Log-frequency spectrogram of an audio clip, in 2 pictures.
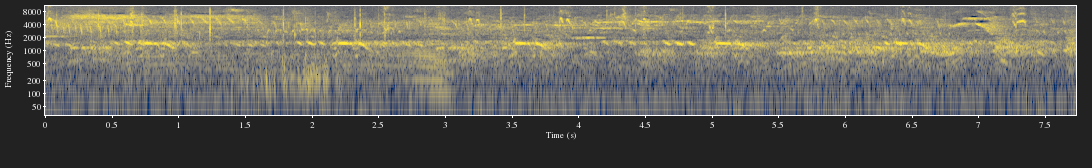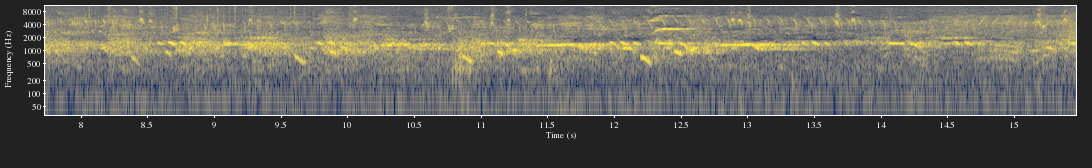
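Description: Several wild birds chirping and singing at once, a dense chorus of short, rapidly repeated calls and trills with a few falling notes.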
